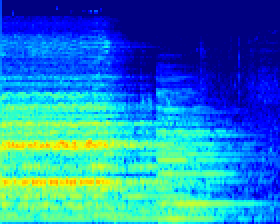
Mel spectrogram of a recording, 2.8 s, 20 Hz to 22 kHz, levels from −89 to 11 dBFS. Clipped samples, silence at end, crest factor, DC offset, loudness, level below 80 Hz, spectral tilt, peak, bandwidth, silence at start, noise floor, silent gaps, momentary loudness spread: under 0.1%; 0.5 s; 16 dB; under 0.1%; -18 LUFS; -70 dBFS; -3.5 dB/octave; -6 dBFS; 15 kHz; 0 s; -49 dBFS; none; 17 LU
